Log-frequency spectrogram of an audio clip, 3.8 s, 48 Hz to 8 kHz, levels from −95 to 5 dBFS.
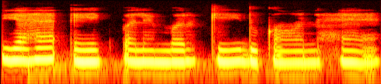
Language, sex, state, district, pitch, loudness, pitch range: Hindi, female, Uttar Pradesh, Saharanpur, 190 Hz, -13 LUFS, 185-195 Hz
